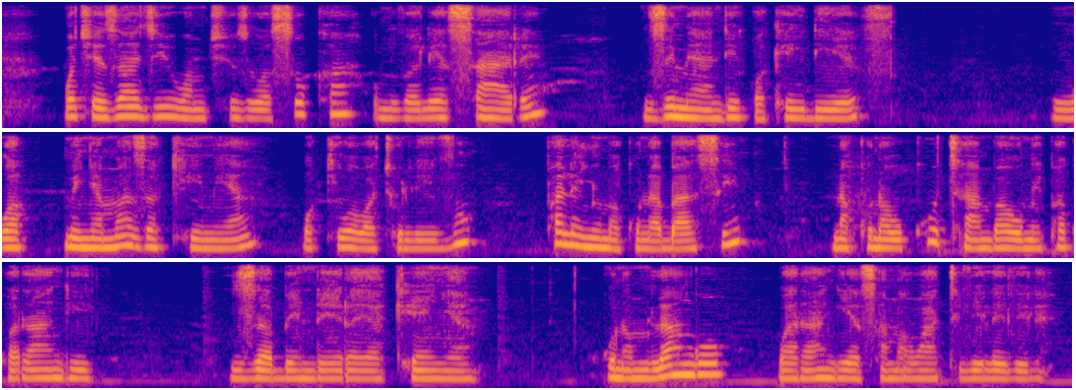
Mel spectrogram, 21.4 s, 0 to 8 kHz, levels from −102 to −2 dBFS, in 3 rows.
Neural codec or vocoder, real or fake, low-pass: codec, 16 kHz, 16 kbps, FreqCodec, larger model; fake; 7.2 kHz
